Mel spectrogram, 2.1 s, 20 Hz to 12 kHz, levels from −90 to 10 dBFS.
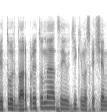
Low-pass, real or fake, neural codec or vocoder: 7.2 kHz; fake; codec, 16 kHz, 0.9 kbps, LongCat-Audio-Codec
